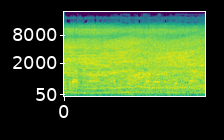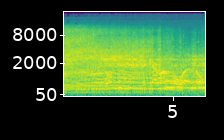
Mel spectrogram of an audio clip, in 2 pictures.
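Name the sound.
grasstrack racing motorcycles going around the turn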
